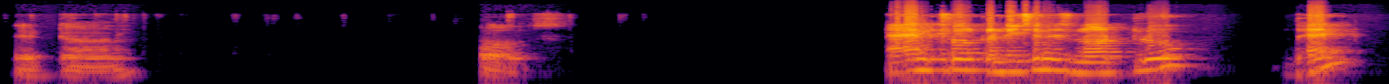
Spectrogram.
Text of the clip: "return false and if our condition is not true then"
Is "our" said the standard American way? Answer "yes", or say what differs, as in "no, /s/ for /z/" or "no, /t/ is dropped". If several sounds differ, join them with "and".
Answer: no, /l/ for /ɹ/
